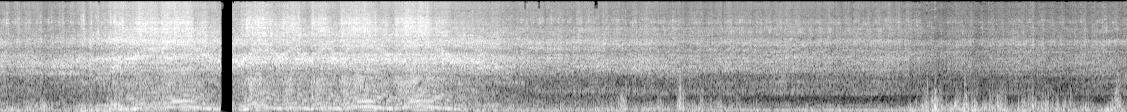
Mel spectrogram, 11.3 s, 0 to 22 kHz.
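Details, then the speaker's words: GSXR SRAD or BMW F650 motorcycle after repair work, seat locks, ignition and steering lock working: engine catches and runs steadily, picking up cleanly on blips and settling back with no knocks or rattles; normal running and revving. "But all your seat locks work, your ignition works, your steering lock works, and the bike starts and sounds like this, so that's all good."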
